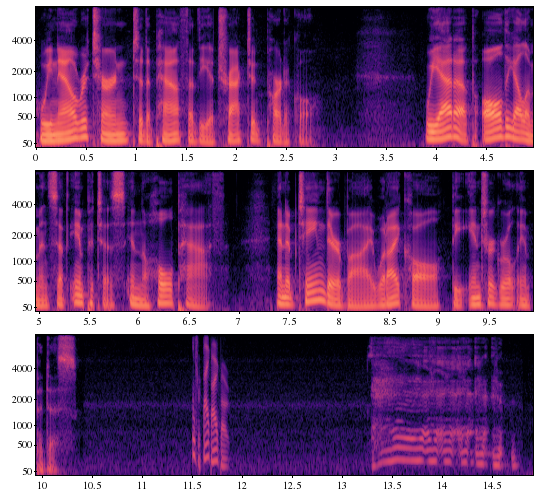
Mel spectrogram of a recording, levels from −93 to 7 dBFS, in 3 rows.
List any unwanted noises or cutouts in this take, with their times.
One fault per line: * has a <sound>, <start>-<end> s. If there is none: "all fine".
* has a chirp, 11.5-11.9 s
* has a laugh, 13.2-14.8 s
